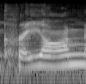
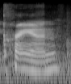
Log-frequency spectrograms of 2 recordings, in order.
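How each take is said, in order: First: The word is said with every syllable clearly enunciated. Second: The word is said casually, not fully enunciated. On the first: "really enunciate it?" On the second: "I say crayon"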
